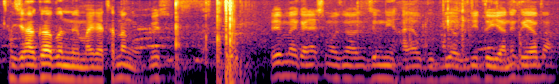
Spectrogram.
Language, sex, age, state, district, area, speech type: Bodo, male, 30-45, Assam, Kokrajhar, rural, spontaneous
